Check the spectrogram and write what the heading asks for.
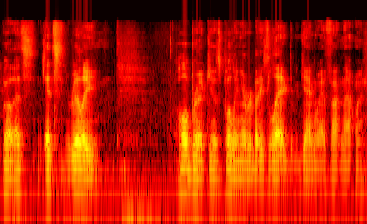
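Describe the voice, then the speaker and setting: A man answering informally in an interview as a historian, in a halting, skeptical manner. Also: extremely low pitch, creaky, mellow.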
